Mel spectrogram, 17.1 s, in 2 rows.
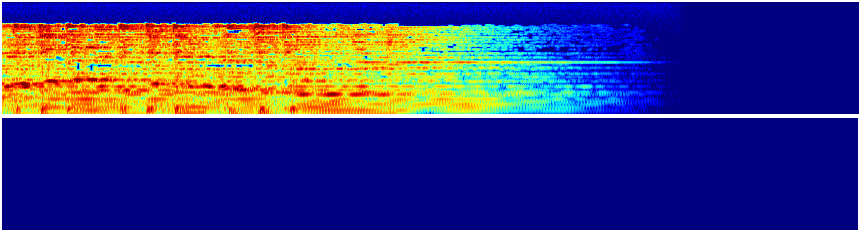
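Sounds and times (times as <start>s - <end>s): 
Christmas carol: 0.0s - 5.9s.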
